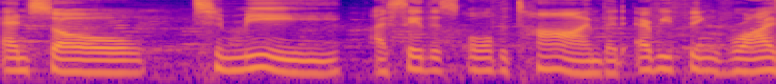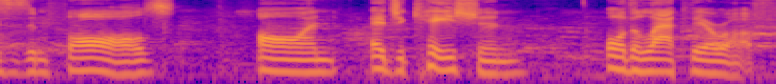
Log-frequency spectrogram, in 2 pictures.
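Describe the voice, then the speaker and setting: This woman's pitch is very deep and low. Her intonation stays fairly even. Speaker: appellate judge.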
